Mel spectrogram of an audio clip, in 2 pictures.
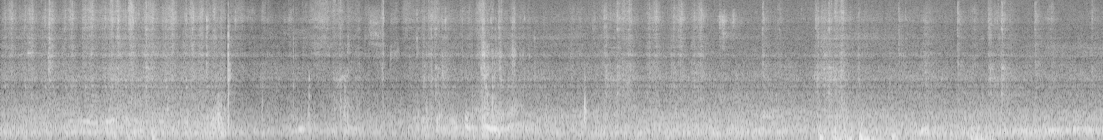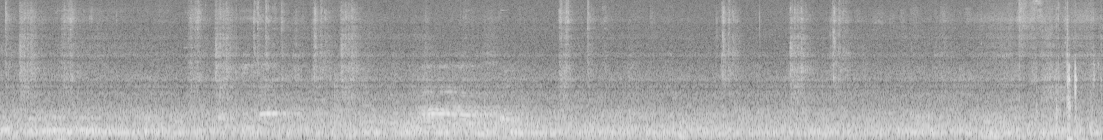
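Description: Low background chatter of a roomful of people, with many scattered sharp clicks of press camera shutters.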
